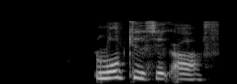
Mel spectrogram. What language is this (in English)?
Icelandic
